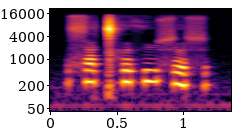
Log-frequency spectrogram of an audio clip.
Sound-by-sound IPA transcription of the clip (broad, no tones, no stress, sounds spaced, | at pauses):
s a ǀʰ ə θ y ɬ ə ɬ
